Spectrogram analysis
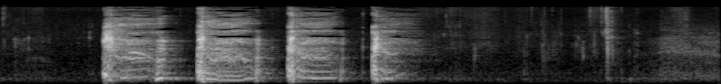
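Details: Royalty-free cough sound effect.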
